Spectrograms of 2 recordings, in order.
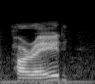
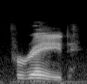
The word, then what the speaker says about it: parade: So instead of par, parade, okay, we start off with an er sound. Per, parade.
